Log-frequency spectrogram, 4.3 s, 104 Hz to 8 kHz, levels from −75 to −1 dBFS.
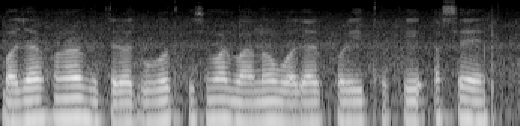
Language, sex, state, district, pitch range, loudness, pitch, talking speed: Assamese, male, Assam, Sonitpur, 120-130 Hz, -17 LUFS, 125 Hz, 125 wpm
